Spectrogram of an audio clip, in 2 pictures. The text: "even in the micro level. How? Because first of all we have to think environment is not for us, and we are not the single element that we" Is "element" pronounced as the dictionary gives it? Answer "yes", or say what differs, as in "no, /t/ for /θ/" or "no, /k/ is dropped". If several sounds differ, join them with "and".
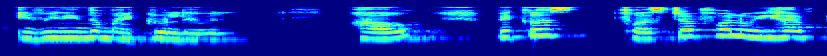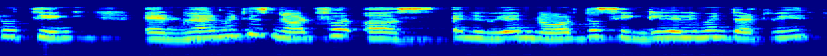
yes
